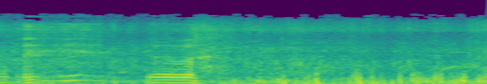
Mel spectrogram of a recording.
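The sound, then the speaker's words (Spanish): A small boat moves across a lake at Parque Bicentenario in Metepec, with steady rushing wind and water noise. Brief voices break through near the start. “Viaje en lancha en el Parque Bicentenario de Metepec”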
